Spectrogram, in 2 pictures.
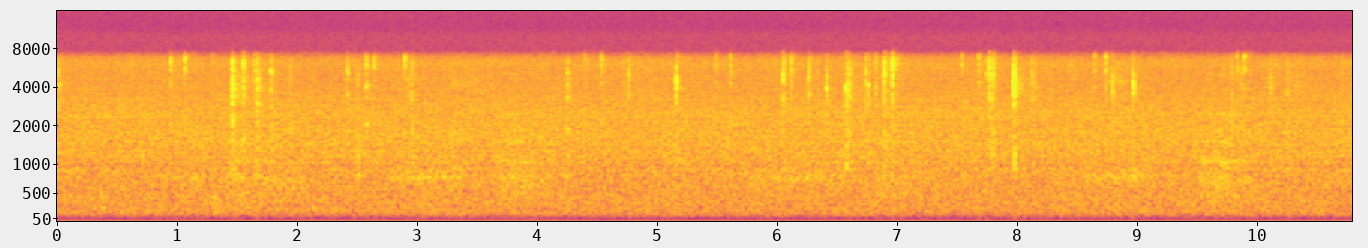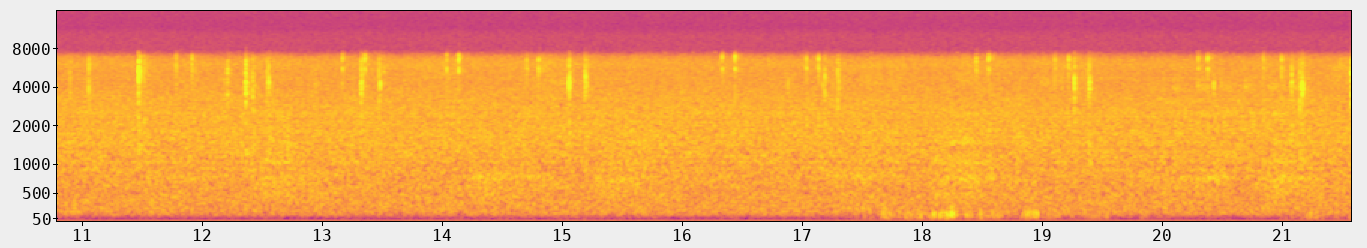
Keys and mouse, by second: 1.7 g, 6.8 ctrl+z, 8.1 r, 9.0 g, 10.3 r, 12.6 r, 13.5 g, 15.2 r, 17.3 g, 19.4 r, 21.2 g.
